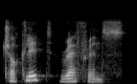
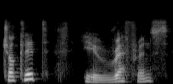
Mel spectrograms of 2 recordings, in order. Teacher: Chocolate reference, vous voyez la syllabe forte, elle est au début. Chocolate et reference, elle est au début aussi.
